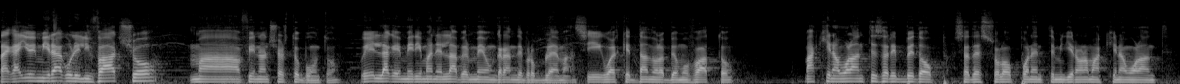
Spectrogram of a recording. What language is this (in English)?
Italian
